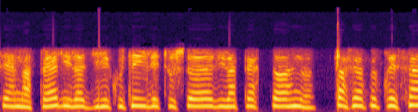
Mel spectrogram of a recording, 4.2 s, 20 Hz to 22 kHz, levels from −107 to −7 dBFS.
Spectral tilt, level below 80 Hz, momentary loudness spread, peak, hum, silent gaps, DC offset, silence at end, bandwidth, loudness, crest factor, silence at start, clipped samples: -5.5 dB/octave; -58 dBFS; 4 LU; 0 dBFS; none; none; under 0.1%; 0 s; 9.8 kHz; -16 LUFS; 16 dB; 0 s; under 0.1%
